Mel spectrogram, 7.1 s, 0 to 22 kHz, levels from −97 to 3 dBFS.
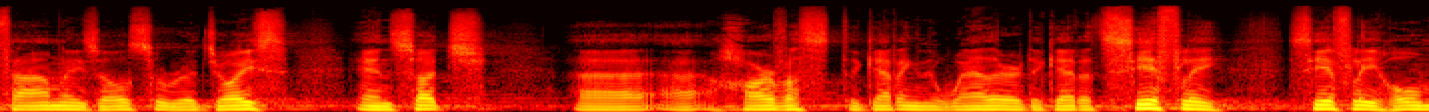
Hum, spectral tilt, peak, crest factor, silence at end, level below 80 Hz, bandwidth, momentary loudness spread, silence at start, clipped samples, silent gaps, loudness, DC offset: none; -7 dB/octave; -8 dBFS; 18 dB; 0 s; -62 dBFS; 16.5 kHz; 12 LU; 0 s; under 0.1%; none; -27 LUFS; under 0.1%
